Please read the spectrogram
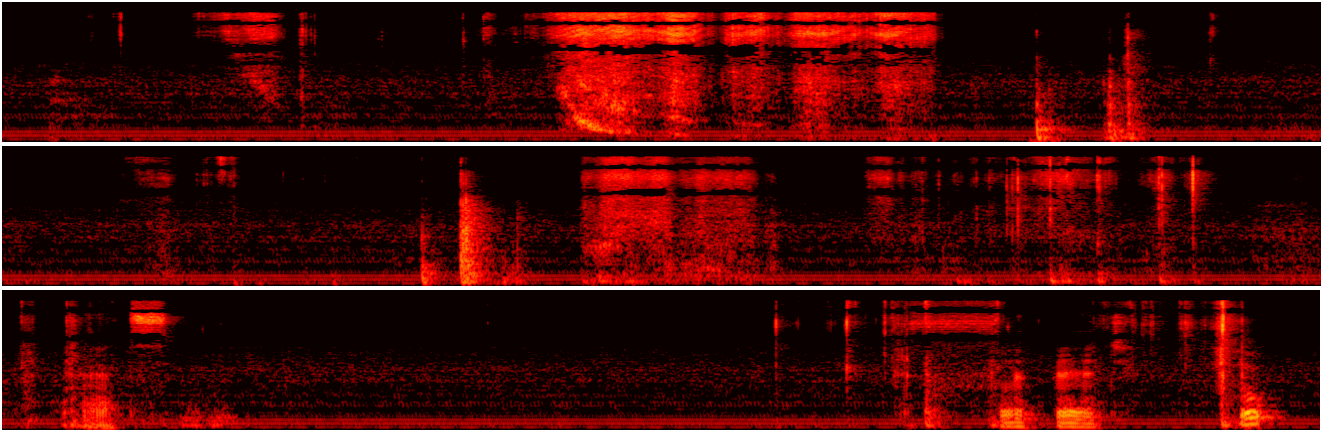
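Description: Chipboard pieces and a roll of black tape being handled on a wooden desk: faint scattered rustles, scrapes and taps as board is slid into place and pressed down, busiest a few seconds in.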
